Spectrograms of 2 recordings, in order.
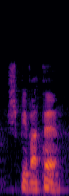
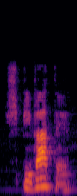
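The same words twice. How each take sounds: First: The stress is on a different syllable. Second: The stress is on the second-to-last syllable. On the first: The speaker calls it wrong. "not śpiewaty" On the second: The speaker calls it right. "the stress is always on the penultimate syllable"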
